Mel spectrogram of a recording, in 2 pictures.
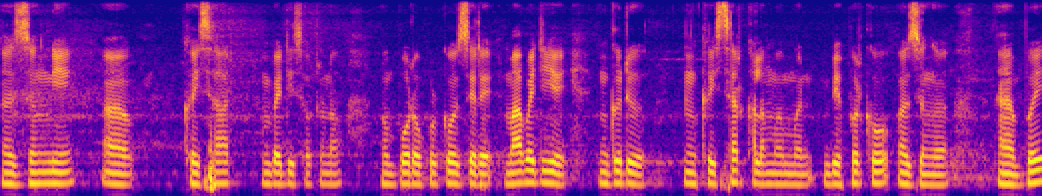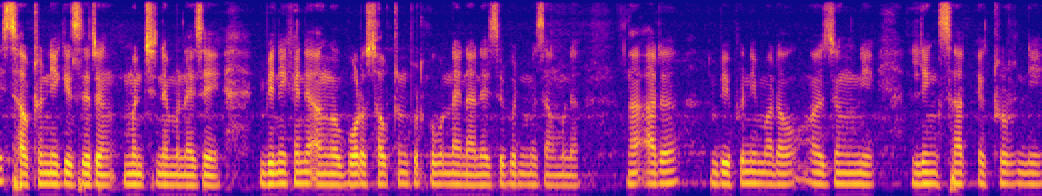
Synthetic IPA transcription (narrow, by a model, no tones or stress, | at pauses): zɯŋni | kʰɯjsaɾ | bajdisawtʰɯnawbɔɾɔpʰɯɾkʰɯwzeɾemabajdiɯjɡɯɾɯkʰɯjsaɾkʰalamɯmɯnbepʰɯɾkʰɯwzɯŋɯ | bɯjsawtʰɯniɡezeɾɯŋmɯntʰinɯmɯnajzajbenikʰajnɯʔaŋɯbɔɾɔwsawtʰɯnpʰɯɾkʰɯbnajnanɯjzɯbɯt̚mɯzaŋmɯnɯ | aɾɯ | bepʰɯɾnimaɾawzɯŋniliŋsat̚ek̚tʰɔɾni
